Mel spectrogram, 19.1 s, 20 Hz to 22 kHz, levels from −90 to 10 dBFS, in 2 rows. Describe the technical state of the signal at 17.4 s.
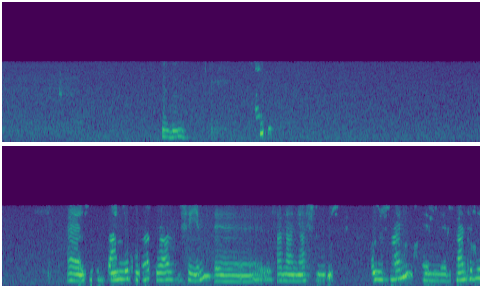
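At 17.4 s the talker's speech is pulled down, dipping by around 15 dB at its deepest. This speech suppressed in double talk runs from 15.82 s to the end, likely an echo canceller that couldn't separate near and far talkers and attenuated both.

A second voice is also audible at 17.4 s, faint, roughly 20 dB below the talker. This other side's voice leaking through runs from 17.21 s onward, likely loudspeaker echo that the canceller didn't fully remove from the microphone.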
